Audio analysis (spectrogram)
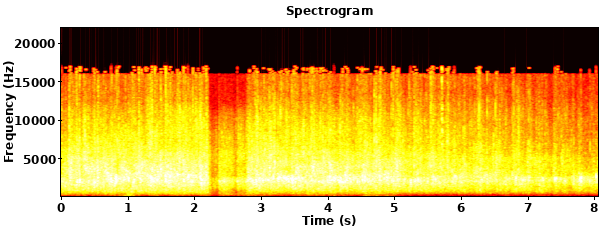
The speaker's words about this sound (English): Give them a round of applause. Matter of fact, I think we need to stand up and give them a standing round of ovation.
